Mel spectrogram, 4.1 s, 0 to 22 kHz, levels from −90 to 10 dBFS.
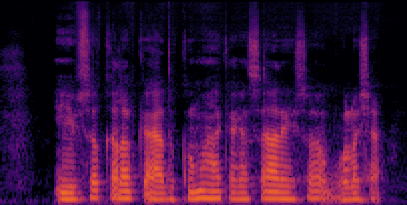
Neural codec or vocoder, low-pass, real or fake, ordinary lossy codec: vocoder, 44.1 kHz, 128 mel bands, Pupu-Vocoder; none; fake; none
